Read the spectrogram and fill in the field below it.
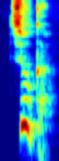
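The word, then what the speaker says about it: ψυχή: g5590 uh looks like the word psyche it's pronounced tsuka it means breath of life the mind of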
